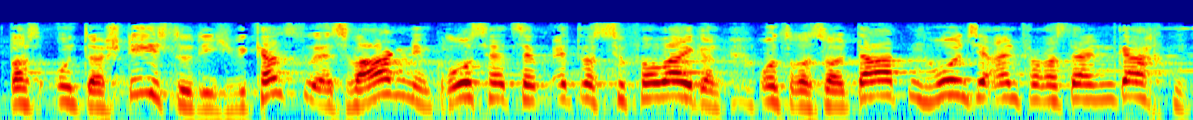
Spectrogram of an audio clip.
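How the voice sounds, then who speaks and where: A man's voice: fairly high pitch, brisk, soft background music, natural voice. A man playing a stern, commanding baron. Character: stern haughty male baron, courtier. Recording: dull lo-fi recording.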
